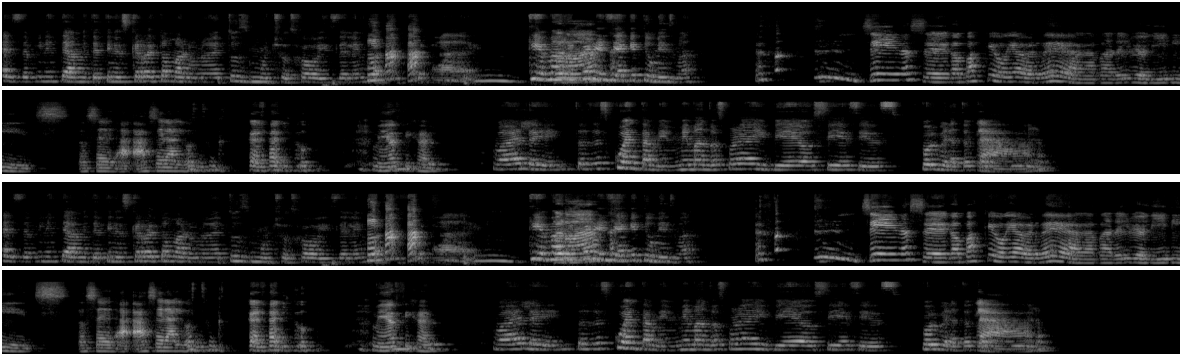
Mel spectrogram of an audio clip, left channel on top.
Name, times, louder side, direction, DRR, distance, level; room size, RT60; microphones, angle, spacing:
voice 1, 0.0-3.8 4.4-4.8 5.3-6.9 15.3-16.1 16.7-20.6 21.0-22.2, left 1 dB, 70° left, 0.7 m, -36 dB
voice 2, 3.6-5.2 5.5-6.2 7.5-7.7 8.1-13.9 14.2-14.8 15.5-16.1 21.5-22.2, right 4 dB, 55° right, 0.6 m, -34 dB
2.9 x 2.0 x 2.3 m
head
